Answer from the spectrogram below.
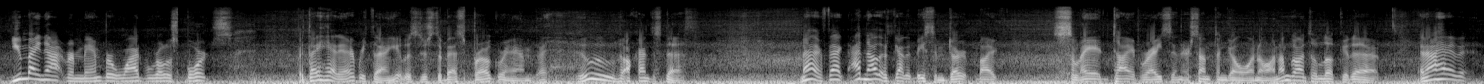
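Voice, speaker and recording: A man's voice: medium pitch, moderate pace. Folksy man rambling over motorcycle noise. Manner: folksy, colloquial, thinking aloud. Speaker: motorcycle vlogger. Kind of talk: casual rambling vlog talk while riding. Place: outdoors, riding a motorcycle. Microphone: microphone inside motorcycle helmet. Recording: steady motorcycle engine and road noise.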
